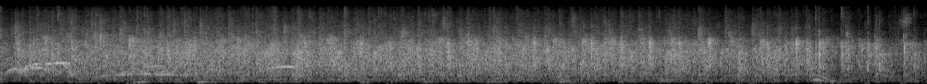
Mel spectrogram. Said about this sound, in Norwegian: Så gi dem alle tre en varm applaus.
